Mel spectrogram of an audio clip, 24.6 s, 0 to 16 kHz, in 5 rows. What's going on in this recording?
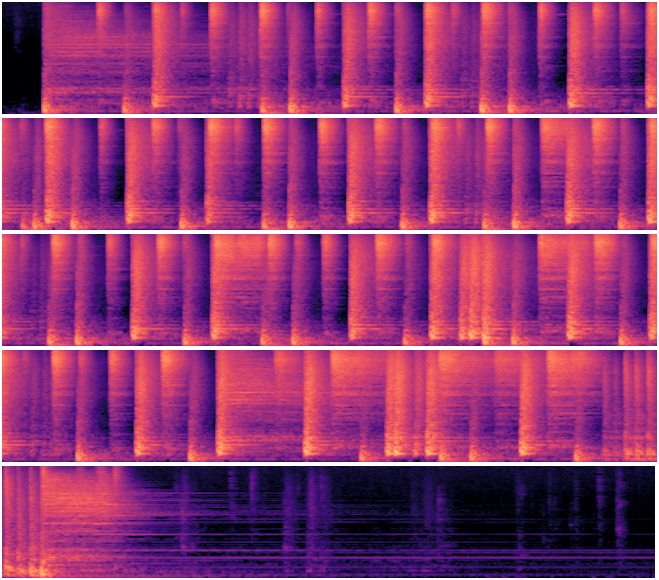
Drums Funk Groove 6
Funky, groovy drum beat I recorded at home.
Recorded with Presonus Firebox & Samson C01.
hiphop, hip-hop, drum, soul, funk, loop, drums, hip, rnb, hop, groove, groovy, rhythm, funky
